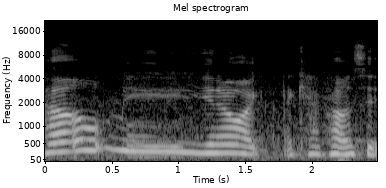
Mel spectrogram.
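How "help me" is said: put-on crying, pleading, much higher pitch. Recounting hearing someone outside, imitating someone crying for help. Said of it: "He was like crying".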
